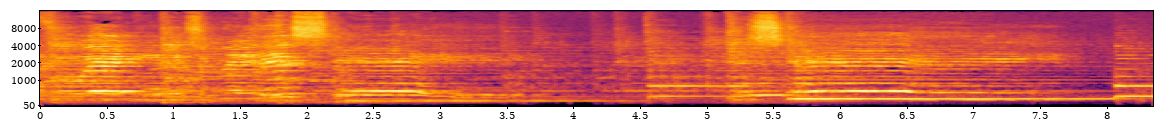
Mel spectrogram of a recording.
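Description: Acoustic and electric guitars strummed together in an informal jam, with a man singing over them; the voice holds one long note over the last two seconds or so.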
